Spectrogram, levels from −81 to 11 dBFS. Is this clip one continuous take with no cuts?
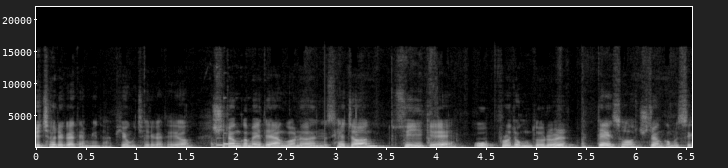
no; 3 cuts; at 1.8 s, 2.9 s, 5.4 s

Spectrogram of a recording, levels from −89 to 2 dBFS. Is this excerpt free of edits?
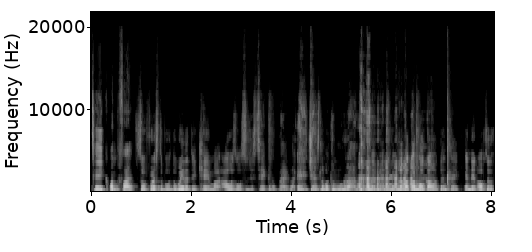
no; 1 cut; at 1.0 s

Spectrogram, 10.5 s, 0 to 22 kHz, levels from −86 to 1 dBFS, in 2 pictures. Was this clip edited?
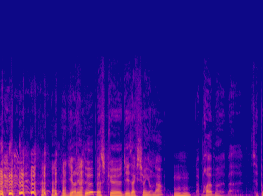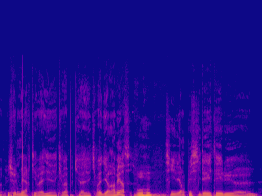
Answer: no; 0 cuts

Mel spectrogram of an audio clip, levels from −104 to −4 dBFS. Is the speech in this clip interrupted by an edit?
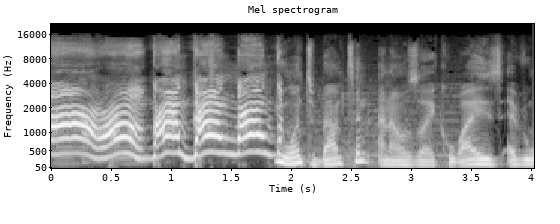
yes; 1 cut; at 1.9 s

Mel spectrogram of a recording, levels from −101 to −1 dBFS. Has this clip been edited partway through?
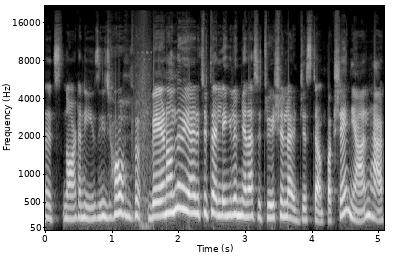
yes; 1 cut; at 1.5 s

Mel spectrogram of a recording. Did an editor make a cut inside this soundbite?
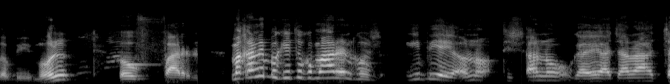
yes; 1 cut; at 1.9 s

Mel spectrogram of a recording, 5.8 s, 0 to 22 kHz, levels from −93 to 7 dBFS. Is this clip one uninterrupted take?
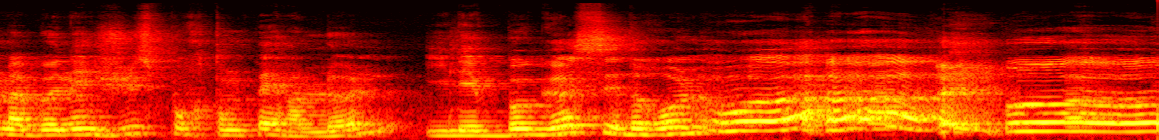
yes; 0 cuts

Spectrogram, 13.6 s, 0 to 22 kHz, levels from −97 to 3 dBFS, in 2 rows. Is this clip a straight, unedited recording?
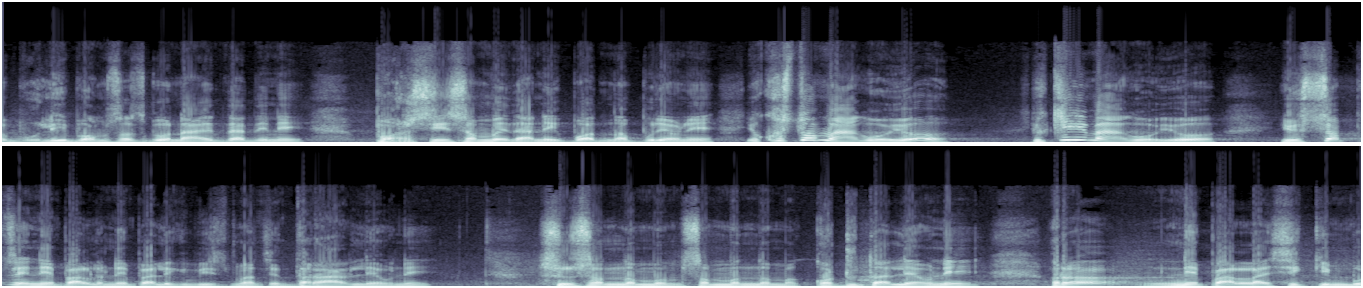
yes; 0 cuts

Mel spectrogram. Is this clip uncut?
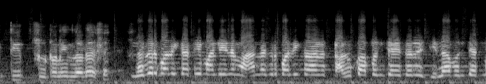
no; 1 cut; at 1.2 s

